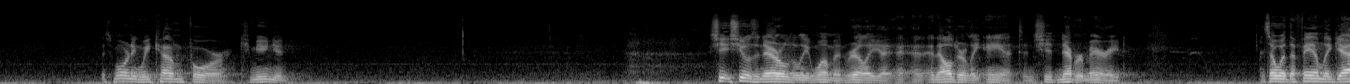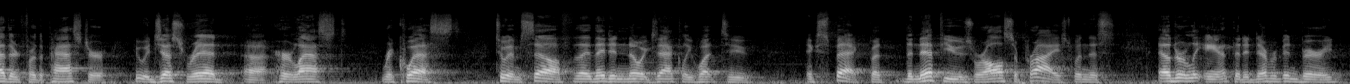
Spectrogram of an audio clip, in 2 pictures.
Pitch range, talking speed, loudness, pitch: 95-125 Hz, 145 wpm, -21 LUFS, 115 Hz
